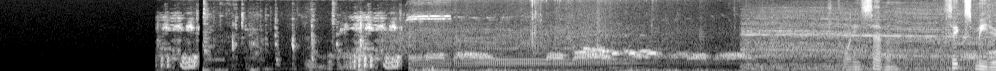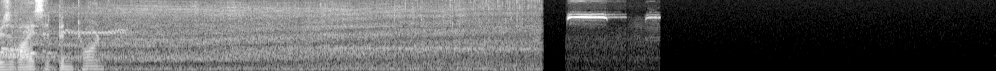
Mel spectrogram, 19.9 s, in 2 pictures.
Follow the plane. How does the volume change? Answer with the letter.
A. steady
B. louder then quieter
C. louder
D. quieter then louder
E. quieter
A.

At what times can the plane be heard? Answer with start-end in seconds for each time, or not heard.
7.4-15.4.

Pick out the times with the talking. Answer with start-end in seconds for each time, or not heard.
8.3-11.2.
